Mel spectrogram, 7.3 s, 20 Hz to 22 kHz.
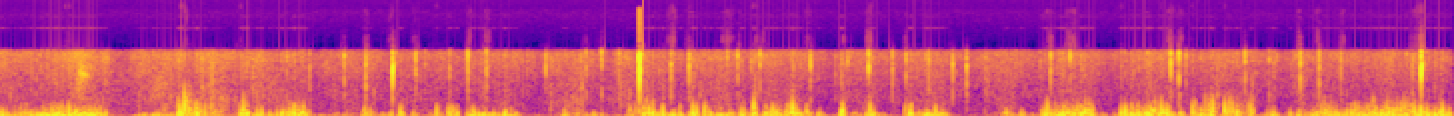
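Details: A white stork at Jaczno rattles its bill on the evening of 23 April 2021 during an attack by a second female: bursts of rapid, wooden clacks over several seconds, with low rumbling and rustling underneath.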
